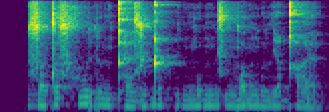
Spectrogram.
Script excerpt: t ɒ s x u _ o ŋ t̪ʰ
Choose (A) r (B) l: A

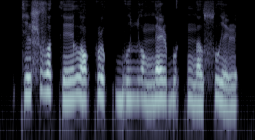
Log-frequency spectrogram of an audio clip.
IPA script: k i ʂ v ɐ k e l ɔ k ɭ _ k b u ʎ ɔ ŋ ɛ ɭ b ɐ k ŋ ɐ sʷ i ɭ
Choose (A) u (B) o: A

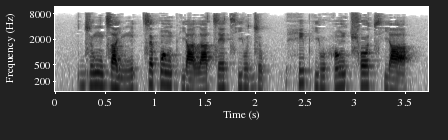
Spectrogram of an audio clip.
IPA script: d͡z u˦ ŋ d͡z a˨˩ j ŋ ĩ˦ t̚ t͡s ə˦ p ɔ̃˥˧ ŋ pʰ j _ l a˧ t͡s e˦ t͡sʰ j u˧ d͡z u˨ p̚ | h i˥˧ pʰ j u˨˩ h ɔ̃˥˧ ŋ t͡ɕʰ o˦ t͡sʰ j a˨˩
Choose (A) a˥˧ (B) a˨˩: B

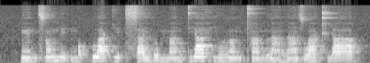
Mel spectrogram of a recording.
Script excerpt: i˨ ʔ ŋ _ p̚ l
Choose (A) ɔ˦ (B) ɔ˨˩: A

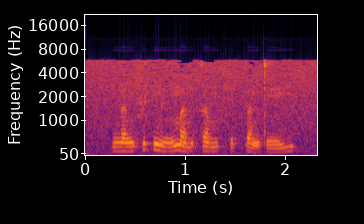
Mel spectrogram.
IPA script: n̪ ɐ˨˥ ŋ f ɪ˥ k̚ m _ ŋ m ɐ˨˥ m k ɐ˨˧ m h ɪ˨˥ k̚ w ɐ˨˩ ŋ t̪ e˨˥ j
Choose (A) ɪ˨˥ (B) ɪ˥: A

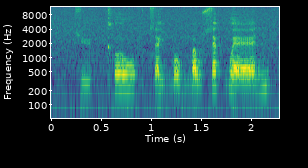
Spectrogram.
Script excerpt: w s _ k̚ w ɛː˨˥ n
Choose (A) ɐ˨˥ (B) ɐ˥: B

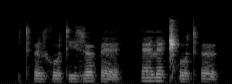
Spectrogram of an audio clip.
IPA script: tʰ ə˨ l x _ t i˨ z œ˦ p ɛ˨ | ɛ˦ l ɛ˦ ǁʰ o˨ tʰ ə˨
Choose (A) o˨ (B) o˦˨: A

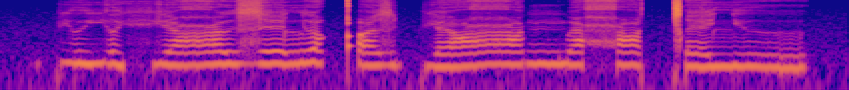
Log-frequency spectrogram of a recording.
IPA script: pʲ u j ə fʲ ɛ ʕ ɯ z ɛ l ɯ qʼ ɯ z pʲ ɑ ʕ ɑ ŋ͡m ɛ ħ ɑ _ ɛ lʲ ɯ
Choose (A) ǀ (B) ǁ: A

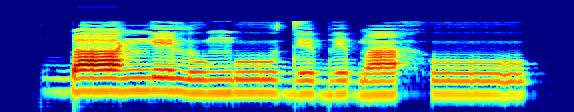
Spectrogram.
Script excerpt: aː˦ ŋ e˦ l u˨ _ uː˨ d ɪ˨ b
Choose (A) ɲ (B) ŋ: B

